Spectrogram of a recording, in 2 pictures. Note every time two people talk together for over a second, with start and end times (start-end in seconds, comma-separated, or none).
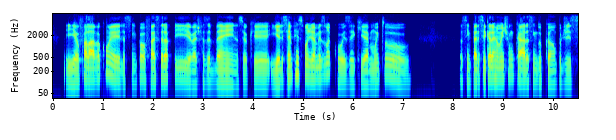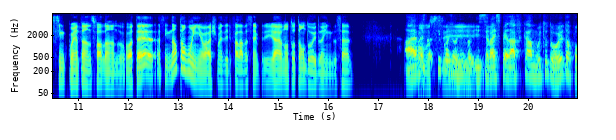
17.8-19.1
